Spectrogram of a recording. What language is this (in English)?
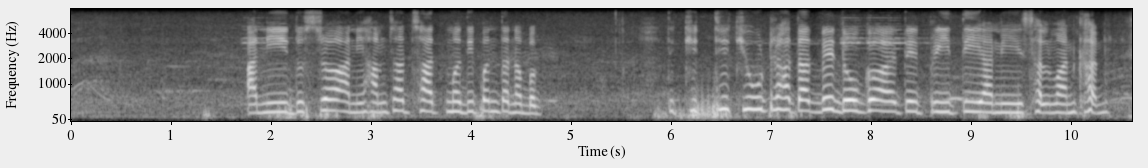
Marathi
